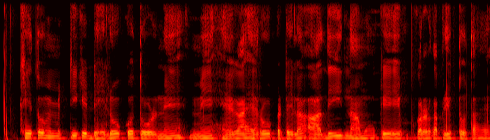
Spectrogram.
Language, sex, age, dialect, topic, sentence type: Hindi, male, 18-24, Kanauji Braj Bhasha, agriculture, statement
